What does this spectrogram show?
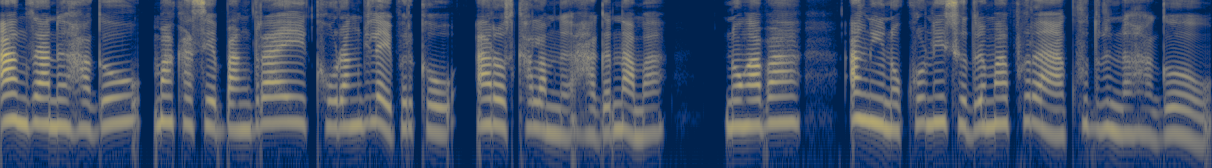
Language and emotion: Bodo, fearful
